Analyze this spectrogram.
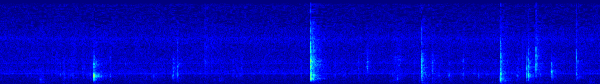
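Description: Scattered sharp plastic clicks and taps from a laptop's underside compartment cover being pried loose and handled, about half a dozen, the loudest about three seconds in and several small ones close together near the end.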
